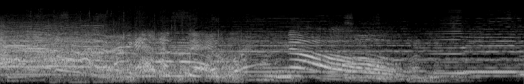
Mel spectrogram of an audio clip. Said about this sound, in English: People weren't cheering O.J. Simpson, per se. They were cheering that one time, it seemed that the criminal justice system balanced in favor of a black person.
